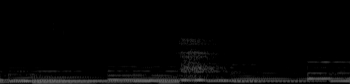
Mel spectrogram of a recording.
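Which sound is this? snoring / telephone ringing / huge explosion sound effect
snoring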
